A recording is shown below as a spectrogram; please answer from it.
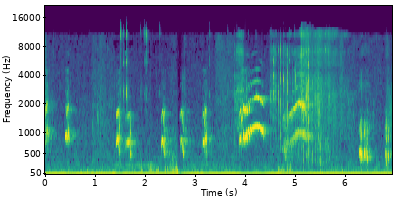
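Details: Small stray kitten investigating new surroundings calls with quick repeated high mews that build into two louder arched, wavering cries, all over a continuous background hiss.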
